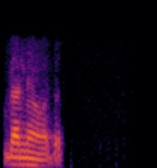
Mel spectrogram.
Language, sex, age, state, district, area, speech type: Telugu, male, 18-30, Telangana, Adilabad, urban, conversation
